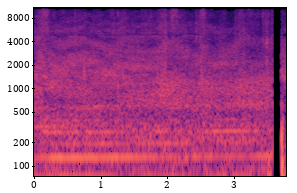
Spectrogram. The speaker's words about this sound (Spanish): He cortado grabación porque había demasiado tráfico para estas horas de la mañana de un sábado.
